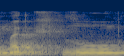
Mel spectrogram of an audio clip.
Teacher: کاف ساکن ہے، باریکی نرمی سے پڑھیں گے. ضا پر پڑھیں گے اور ضا کو لمبا کریں گے، میم ساکن پہ ہونٹ بند کر لیں گے.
